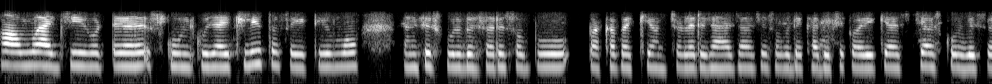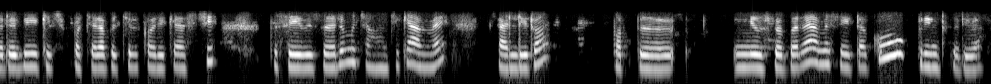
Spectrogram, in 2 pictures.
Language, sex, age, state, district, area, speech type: Odia, female, 18-30, Odisha, Sundergarh, urban, conversation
